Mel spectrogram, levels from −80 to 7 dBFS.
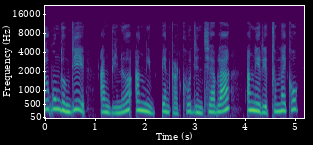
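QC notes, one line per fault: No faults found in this speech recording.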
